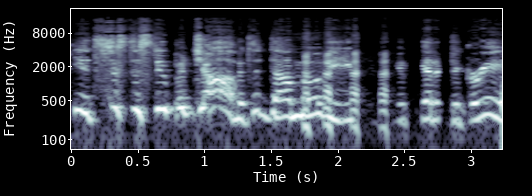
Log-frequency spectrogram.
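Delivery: mocking. Two mentors railing at the young applicant, high mocking voice. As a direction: scoff at the kid like he's a fool. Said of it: "just railed on me like".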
